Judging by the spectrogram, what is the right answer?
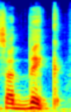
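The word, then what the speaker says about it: צדיק: again here dalet uh before the doet there is a sound vow short vowel sound and therefore we pronounce it sadik sadik means righteous man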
